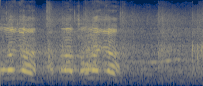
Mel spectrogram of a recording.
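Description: A man's voice amplified through a handheld megaphone for about the first second, then a lull with quieter street background.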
